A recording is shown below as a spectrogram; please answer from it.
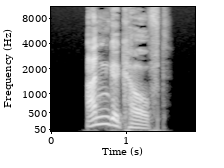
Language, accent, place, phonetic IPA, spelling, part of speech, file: German, Germany, Berlin, [ˈanɡəˌkaʊ̯ft], angekauft, verb, De-angekauft.ogg
- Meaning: past participle of ankaufen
